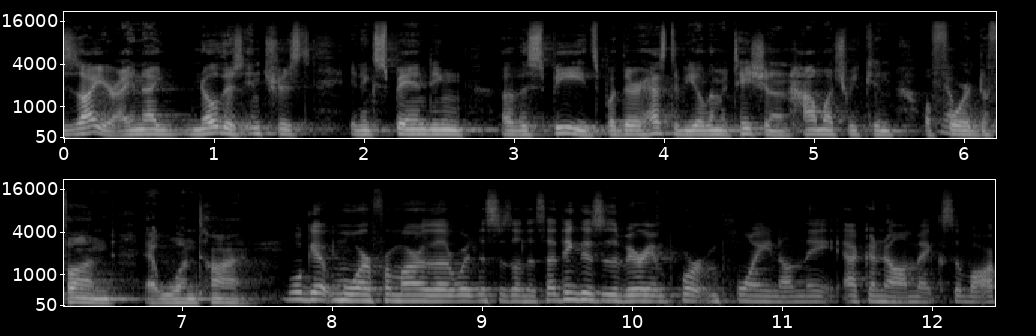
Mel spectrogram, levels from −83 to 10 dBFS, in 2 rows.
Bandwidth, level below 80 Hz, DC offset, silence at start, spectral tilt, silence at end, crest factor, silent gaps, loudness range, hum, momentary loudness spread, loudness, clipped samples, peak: 15.5 kHz; -84 dBFS; under 0.1%; 0 s; -5.5 dB/octave; 0 s; 18 dB; none; 6 LU; none; 12 LU; -33 LUFS; under 0.1%; -14 dBFS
